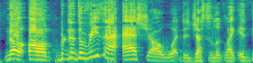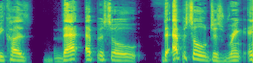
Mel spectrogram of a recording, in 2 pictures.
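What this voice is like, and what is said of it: Usual voice. Nothing is said of it.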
